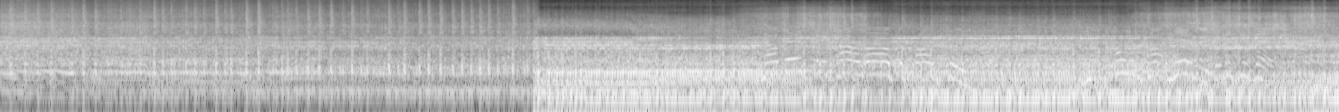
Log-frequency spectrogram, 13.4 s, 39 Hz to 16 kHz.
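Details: 1982 Maico 490 two-stroke motocross bike, first start after 8 years standing and a simple carb clean: quick ragged start, then crisp busy crackle settling into a steady idle with a few blips; runs fine.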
